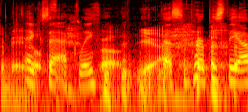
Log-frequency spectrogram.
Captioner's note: laughing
